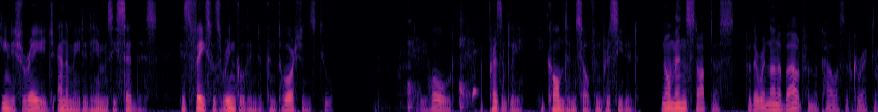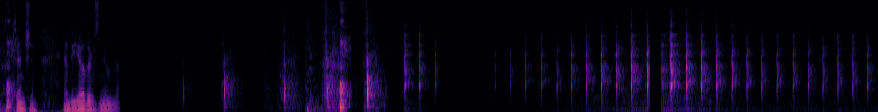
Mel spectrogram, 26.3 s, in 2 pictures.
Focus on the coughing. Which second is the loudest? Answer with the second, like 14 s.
18 s.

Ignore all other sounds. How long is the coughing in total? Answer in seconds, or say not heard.
3 s.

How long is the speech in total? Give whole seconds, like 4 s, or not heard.
14 s.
